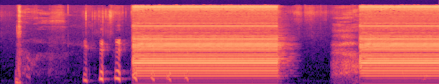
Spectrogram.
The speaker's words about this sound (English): Yeah, we're going to have to do two buzzers on that because I can't. I literally can't.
